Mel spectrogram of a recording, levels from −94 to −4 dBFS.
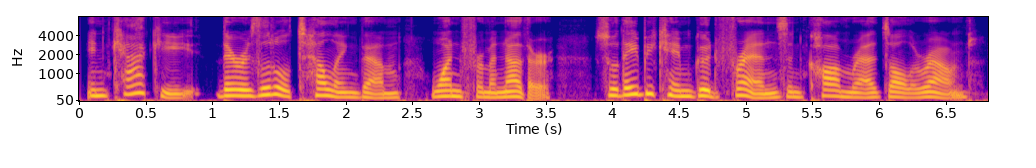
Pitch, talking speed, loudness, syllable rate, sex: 190 Hz, 165 wpm, -17 LUFS, 5.1 syllables/s, female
